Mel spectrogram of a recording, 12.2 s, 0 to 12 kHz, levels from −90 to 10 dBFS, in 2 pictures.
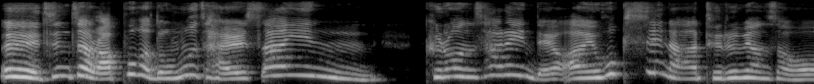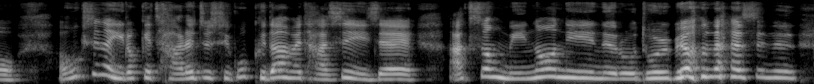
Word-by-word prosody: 네. 295 -5 +9
진짜 325 +4 +2
라포르 225 - +2
가 325 -6 0
너무 260 +10 -2
잘 240 -6 +1
쌓인 300 - -3 0.3
그런 300 +1 -2
사례인데요. 330 - -5
아 245 +3 0
혹시나 395 - -3
들으면서 245 -2 -1 0.6
어 210 - -9
'혹시나 335 - -4
이렇게 245 -1 -1
잘해주시고 250 +4 -5
그다음에 265 -1 0
다시 215 +2 -3
이제 205 0 0 0.2
악성 305 -5 +1
민원인으로 245 -3 +1
돌변하시는 280 +2 +3
265 Hz, 290 characters per minute, -24 LUFS, 235-310 Hz, 0.6 s, 네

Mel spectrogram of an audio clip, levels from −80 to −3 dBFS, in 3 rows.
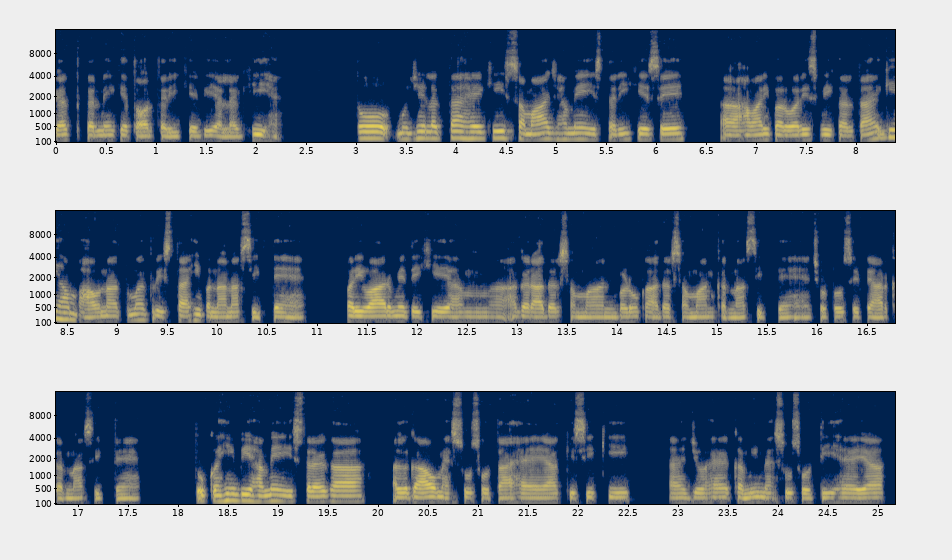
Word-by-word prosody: व्यक्त 135 +1 0
करने 125 0 0
के 130 - -2
तौर-तरीके 115 0 -1
भी 125 +2 -3
अलग 105 0 -3
ही 135 -1 +3
हैं। - - -10 0.8
तो 175 0 +5
मुझे 155 +3 -1
लगता 175 +1 +1
है 170 0 +3
कि 180 0 +2
समाज 150 -2 +1
हमें 155 +1 -1
इस 145 -1 -1
तरीके 145 +1 0
से 145 0 +4 0.5
अ, - - 0 0.2
हमारी 130 +2 +2
परवरिश 130 +2 +2
भी 135 - +2
करता 125 +2 -1
है 155 - -1
कि 200 - +2
हम 175 -3 +1
भावनात्मक 130 +6 -1
रिश्ता 130 0 +1
ही 150 - 0
बनाना 120 -1 0
सीखते 115 +2 -3
हैं, 110 -1 -3 0.4
परिवार 130 0 +6
में 130 0 +1
देखिए 125 0 0
हम 120 0 -5 0.2
अगर 125 +1 -1
आदर-सम्मान 115 -1 0
बड़ों 120 +1 -1
का 125 - -1
आदर-सम्मान 115 0 -1
करना 110 0 -2
सीखते 110 0 -6
हैं, 110 0 -5
छोटों 120 - -3
से 120 - -4
प्यार 110 -1 -1
करना 115 0 -2
सीखते 115 -1 -3
हैं, 110 0 -3 0.6
तो - - +4
कहीं 160 +3 +3
भी 165 0 +4
हमें 145 +1 +2
इस 140 0 0
तरह 140 0 +4
का 145 0 +6 0.5
अलगाव 125 +1 +5
महसूस 125 0 0
होता 115 -1 -1 0.2
है 120 - +1
या 120 0 +1
किसी 125 +1 +1
की 125 0 -3 0.4
अ, 120 - -1
जो 120 +1 -2
है 125 0 0
कमी 125 0 0
महसूस 120 0 -1
होती 120 +1 -1
है 120 -1 +2
या 125 +1 +2
125 Hz, 170 wpm, -21 LUFS, 115-140 Hz, 0.8 s, परिवार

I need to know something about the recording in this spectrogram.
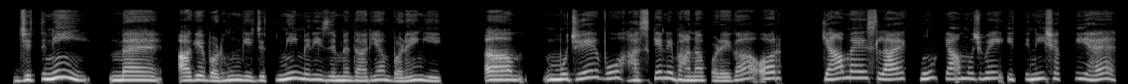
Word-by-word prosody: जितनी 235 - +3 0.2
मैं 200 0 +3 0.2
आगे 190 +3 +4
बढूँगी, 185 +3 +1
जितनी 210 - +1
मेरी 225 -4 0
ज़िम्मेदारियाँ 185 +1 0
बढ़ेंगी 170 0 0 0.4
अ, 210 +2 +5 0.3
मुझे 240 +7 +3
वो 285 +3 -3
हँस 190 +1 -1
के 290 +1 -2
निभाना 205 -9 +1
पड़ेगा 175 +8 -3
और 285 +1 -2 0.4
क्या 245 +3 +2
मैं 300 0 -2
इस 300 - -4
लायक 240 +3 0 0.2
हूँ? 285 +4 0
क्या 255 -1 -2
मुझ 265 -2 -2
में 275 +2 -2
इतनी 240 +3 -1
शक्ति 260 -1 -4
है 235 +3 -1
220 Hz, 145 wpm, -21 LUFS, 190-260 Hz, 0.4 s, अ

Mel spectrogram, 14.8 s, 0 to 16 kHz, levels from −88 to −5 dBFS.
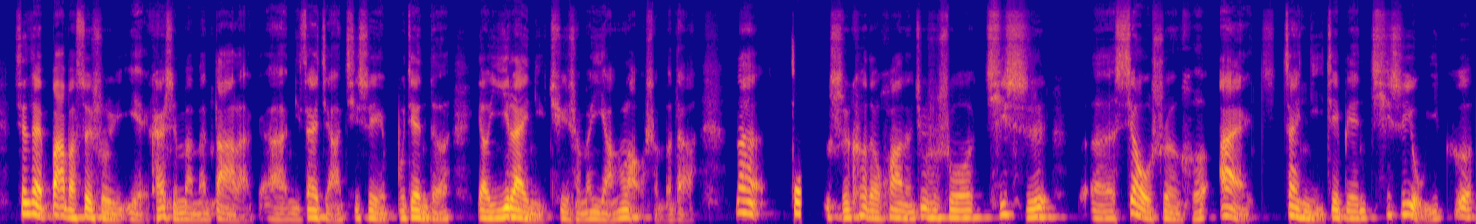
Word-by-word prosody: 现 180 -1 +4
在 180 - +9
爸 145 - +5
爸 120 - +4
岁 120 +4 +4
数 105 -5 0
也 85 -2 -5
开 - - 0
始 - - -3
慢 95 -1 -3
慢 90 +1 -6
大 - - -1
了， - - -8 0.3
啊， 90 -1 -6
你 90 -1 -10
再 120 +6 +2
讲 100 -6 -6
其 115 - -7
实 115 +1 -1
也 95 -2 -3
不 115 +4 -6
见 115 0 +4
得 105 +4 -5 0.2
要 115 -3 +3
依 115 +6 +6
赖 120 -5 +8
你 - - -4
去 110 - -6
什 95 -1 -7
么 100 +2 -4
养 100 +3 -2
老 120 - -2
什 - - -12
么 - - -13
的， - - -9 0.4
那 200 -1 +2
这 - - -6
种 175 -1 -24 0.4
时 125 -2 -1
刻 145 +5 -1
的 110 -3 0
话 120 +2 0
呢， 105 -2 -1
就 135 +4 -1
是 120 -1 0
说， 120 0 +1
其 135 +8 -2
实， 135 -5 +1 0.4
呃， 110 -1 -4
“孝 105 0 +3
顺” 100 -2 -3
和 100 +6 -6
“爱” - - +2 0.3
在 150 -1 +2
你 105 -7 -1
这 125 - +1
边 115 -2 -2
其 120 +7 -7
实 175 +2 -2
有 160 - +2
一 95 +6 -7
个， 130 +2 -3
115 Hz, 250 characters per minute, -23 LUFS, 100-130 Hz, 0.4 s, 在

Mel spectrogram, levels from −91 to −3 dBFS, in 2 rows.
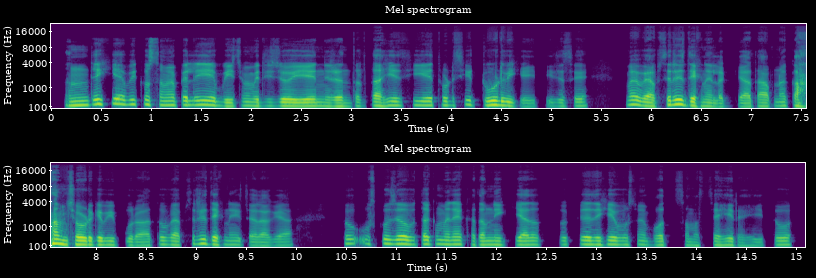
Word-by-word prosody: हुँ। 145 +2 +2
देखिए 185 +3 +3
अभी 180 0 0
कुछ 175 0 -2
समय 155 0 -1
पहले 155 +2 +1
ये 160 -2 +5
बीच 120 +1 -2
में 135 - -4
मेरी 125 0 -4
जो 130 0 +3
ये 125 0 +5
निरंतरता 120 +2 -1
ही 140 +3 0
थी 145 +2 -7
ये 145 - +3
थोड़ी-सी 145 +3 -4
टूट 155 +1 +6
भी 135 - +3
गई 110 0 -11
थी। - - -18
जैसे 120 +2 -7 0.4
मैं 170 0 +4
वेब 125 -6 +4
सीरीज़ 175 +1 +5
देखने 125 -4 +2
लग 105 -2 -6
गया 110 -1 -1
था 120 +2 -4
अपना 130 +3 -5
काम 170 -4 +6
छोड़ 135 -1 +6
के 130 0 +2
भी 130 0 -3
पूरा। 115 -2 -7
तो 140 +4 -6
वेब 125 -3 -3
सीरीज़ 165 +2 -2
देखने 135 -1 -1
ही 130 - -7
चला 110 -3 -7
गया। 115 +1 -10 0.5
तो 165 0 -3 0.2
उसको 160 +3 -2
जब 155 -2 +4
तक 150 -1 +2
मैंने 145 -1 0
खत्म 130 -2 -4
नहीं 130 -1 -3
किया 130 +1 -1
तो, 135 0 -4
तो 135 +1 -14
क्या 140 +1 0
देखिए 135 +1 0
उसमें 130 0 -6
बहुत 125 0 -5
समस्या 115 +1 -9
ही 120 +1 -3
रही। 110 0 -15
तो 130 0 -4
130 Hz, 240 wpm, -21 LUFS, 120-145 Hz, 0.5 s, टूट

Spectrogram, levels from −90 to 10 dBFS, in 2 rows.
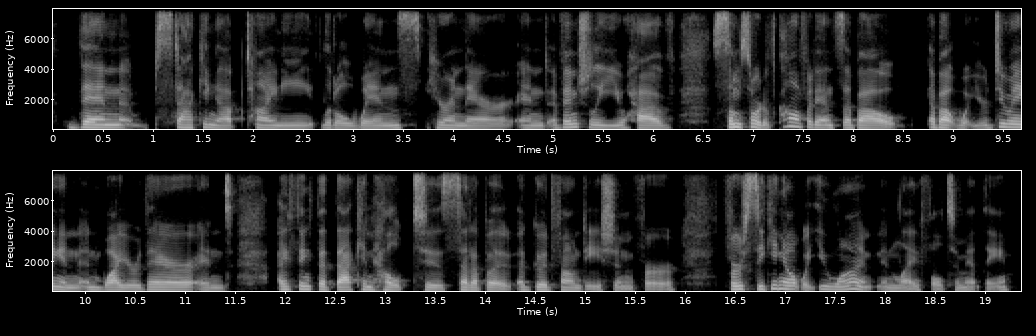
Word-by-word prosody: then 180 - +3
stacking 175 -2 +2
up 150 0 -2
tiny 155 -2 -3
little 155 -2 -3
wins 155 +3 -1
here 170 -1 -4
and 150 -1 -3
there, 145 -2 -4
and, 155 -1 -6
eventually, 195 0 -1
you 155 +1 -4
have 150 -1 +2 0.4
some 205 +1 +7
sort 215 +2 +5
of - - -9
confidence 185 -10 +1
about 160 -3 +3 0.3
about 180 -3 +5
what 155 0 -6
you're 155 +2 -8
doing 195 +1 +1
and 150 -2 -3
and 160 -1 -5
why 155 0 +4
you're 150 -1 -2
there, 160 0 +2
and 145 -1 -7 0.5
I 180 0 0
think 195 +1 -1
that 180 -2 0
that 165 -1 +6
can 180 +1 -2
help 155 -2 -2
to 150 -3 -2
set 155 +2 +4
up 150 - -2
a 150 - +1
a 170 - -3
good 160 0 -1
foundation 145 - -5
for - - -6 0.5
for 200 +1 +3
seeking 215 +3 +3
out 210 -1 +2
what - - -7
you 200 -2 -3
want 215 - -1
in 145 - -9
life, 145 +2 -5
ultimately. 155 +3 -6
165 Hz, 160 wpm, -25 LUFS, 150-180 Hz, 0.5 s, some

